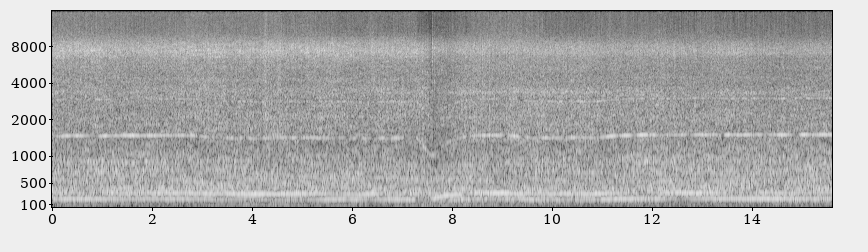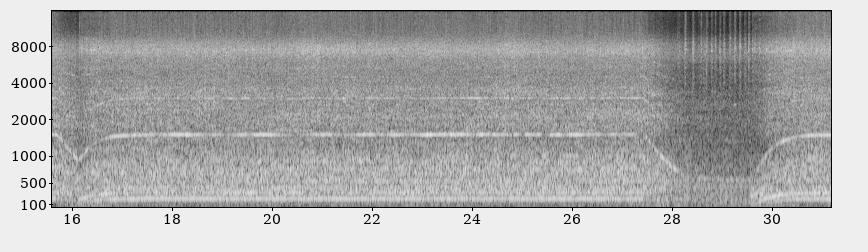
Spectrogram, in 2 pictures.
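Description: Echo PB-580T backpack leaf blower's two-stroke engine running at high throttle with one steady pitch. It dips briefly and recovers twice, about a quarter and halfway in, as the throttle is eased and reopened. Near the end it drops toward idle for about two seconds, then revs back up.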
